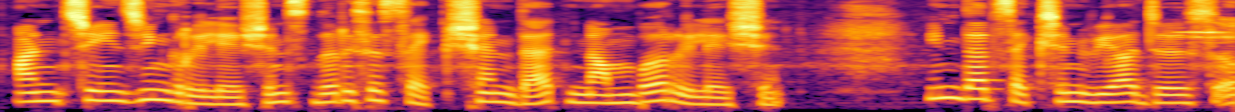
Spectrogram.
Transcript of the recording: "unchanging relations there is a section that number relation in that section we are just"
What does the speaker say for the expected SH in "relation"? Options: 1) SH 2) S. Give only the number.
1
